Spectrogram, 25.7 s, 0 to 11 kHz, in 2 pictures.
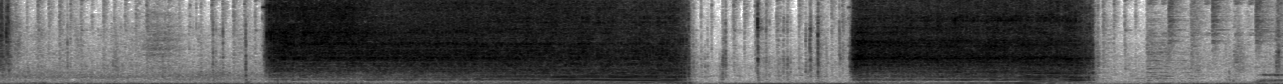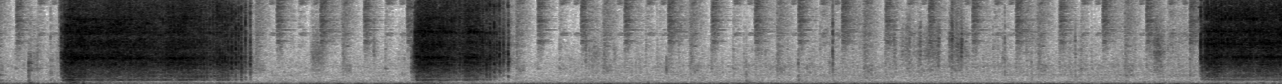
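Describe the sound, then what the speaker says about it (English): A power driver tightens hose clamps on a cold air intake for a 2021 Jeep JL, with several loud, close bursts of whirring separated by pauses over a low, steady background hum. "Let me tighten those up."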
